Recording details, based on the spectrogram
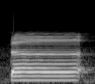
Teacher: تا زبان کی نوک اور سامنے والے اوپر کے دو دانتوں کی جڑ سے ادا ہوگی۔ زبان کی نوک تا جب آپ پڑھیں گے، تا زبان کی نوک ہے اور سامنے والے اوپر کے دو دانتوں کی جڑ میں جا کے لگے گی تو پھر یہ ادا ہوگی۔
